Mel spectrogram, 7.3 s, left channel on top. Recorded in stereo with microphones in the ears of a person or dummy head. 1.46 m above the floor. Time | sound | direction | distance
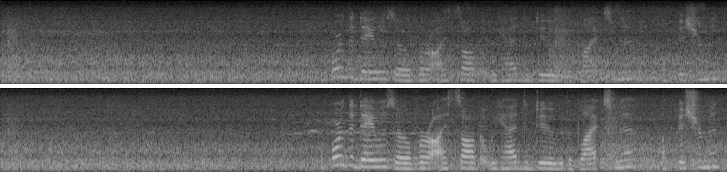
3.2 | a woman speaking | 35° right (ahead or behind) | 1.1 m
